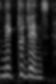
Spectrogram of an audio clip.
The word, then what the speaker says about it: pnictogens: In the spelling you have P is silent. P is there, which is like silent. So what you have is pnictogens.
